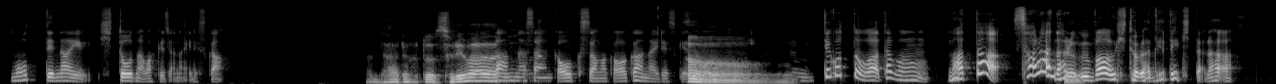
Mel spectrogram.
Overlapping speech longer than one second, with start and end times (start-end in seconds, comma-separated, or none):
none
